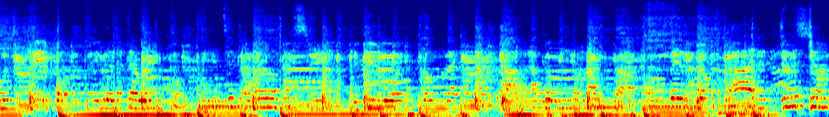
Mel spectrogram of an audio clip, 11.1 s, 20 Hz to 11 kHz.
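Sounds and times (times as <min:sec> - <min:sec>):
heavy low bass: 0:00.0 - 0:10.4
drums: 0:00.0 - 0:11.0
male lead vocal: 0:00.0 - 0:11.0.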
